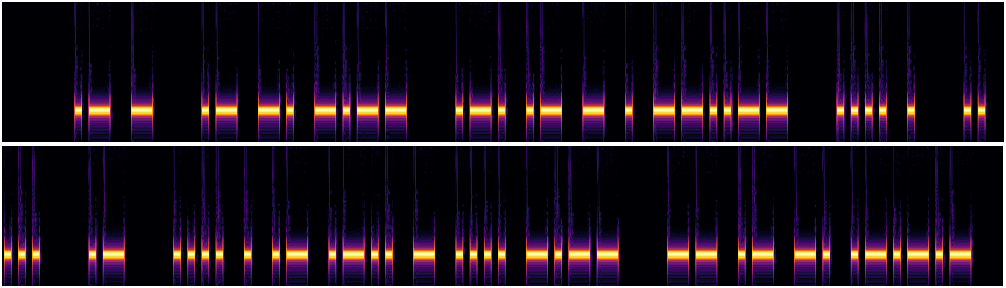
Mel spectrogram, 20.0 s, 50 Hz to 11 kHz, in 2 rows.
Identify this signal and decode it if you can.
Morse code, heard as a keyed tone, about 17 wpm, 700 Hz. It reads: AT ANY RATE, HE IS A HEALTHY MAN.
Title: Sentences from Top 1000 Words - Review Part 5 - 17wpm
